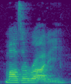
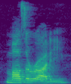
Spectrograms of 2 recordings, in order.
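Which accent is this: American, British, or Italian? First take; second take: American; American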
